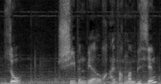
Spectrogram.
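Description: A man plays a video game and offers casual, jokey commentary, talking back to the characters on screen. His mid-range voice runs a little slow, with game music and other background noise behind him.

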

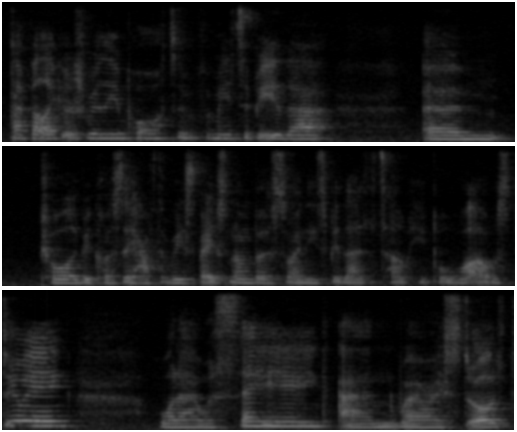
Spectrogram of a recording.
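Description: Young woman talking softly with gravelly creak. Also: medium pitch. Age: young adult. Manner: soft, often whispering, emotional. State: tearful. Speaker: vlogger. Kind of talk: tearful story-time vlog. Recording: echoey room with faint noise.

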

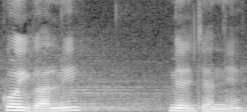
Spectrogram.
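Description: A woman's voice: lowish voice, fast, dark tone, long reverb tail, close to an everyday voice. A middle-aged woman with a Punjabi accent acting a soothing, motherly mother on a phone call.

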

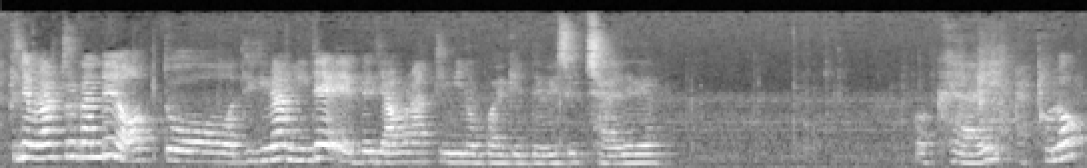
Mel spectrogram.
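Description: In a fairly high, darkish voice at normal pace, a woman offers casual let's play commentary while reasoning out loud. She's hesitant and often corrects herself. The audio sounds roomy and distant, with slight noise.

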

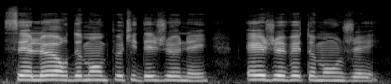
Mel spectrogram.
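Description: A woman doing a grumpy one-eyed monster, loud and growly, storybook read slow. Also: mid-range voice, steady tone, no echo, close to an everyday voice. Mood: gruff. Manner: gruff, roaring. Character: horrible one-eyed monster, hungry and gruff.

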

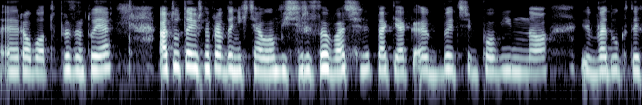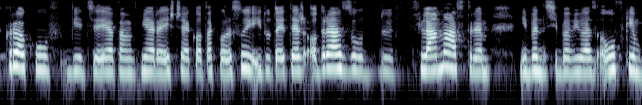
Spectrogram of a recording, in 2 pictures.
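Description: A woman giving a casual voice-over for a craft tutorial, explaining how she makes reading materials for a child she teaches, with many fillers and pauses. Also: on the high side, dry recording. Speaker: therapist making reading materials.

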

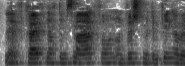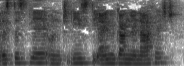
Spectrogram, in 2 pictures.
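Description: A woman's voice: mid-range voice, normal speed. Woman reading a novel aloud, echoey. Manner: emotive, expressive narration. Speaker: audiobook reader. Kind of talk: first-person novel reading. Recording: roomy echo.

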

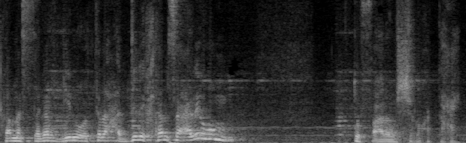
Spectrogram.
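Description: A man's voice: a little high, huge pitch swings, rapid-fire, dark tone. A man playing a young Egyptian brother who wriggles out of a bet, pleading and stammering in a comedy sketch. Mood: sheepish. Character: young adult brother dodging a lost bet.

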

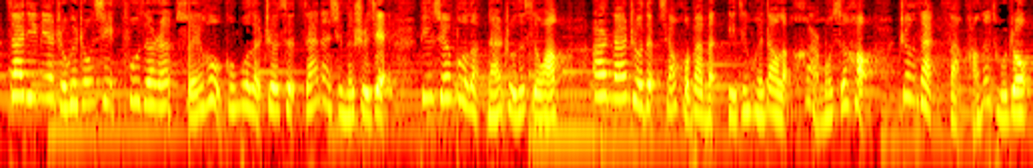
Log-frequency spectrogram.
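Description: A woman reading a scripted movie recap as narrator, talking fast in a continuous delivery. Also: sits high, expressive, faint music behind.

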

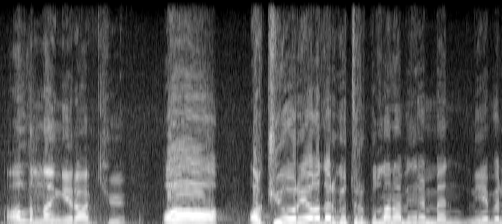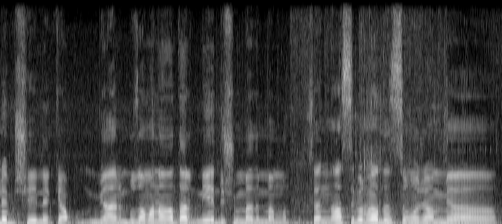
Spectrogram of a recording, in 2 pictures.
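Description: A young man commentating a horror game let's play, panicky and exasperated, pleading and yelling at the monster chasing him. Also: high voice, fast talker, few pauses. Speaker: gaming YouTuber.

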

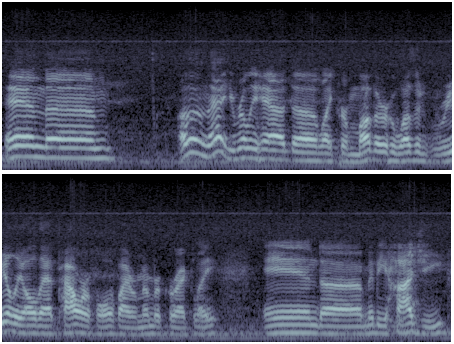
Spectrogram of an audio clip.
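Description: A man co-hosting a casual chat about old sitcoms, rambling and halting with fillers and restarts. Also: mid-range voice, fairly even intonation. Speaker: co-host. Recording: dull lo-fi 1990s cable recording with faint hiss.

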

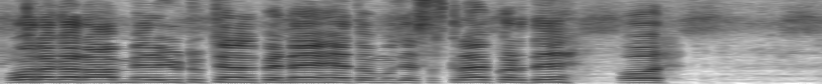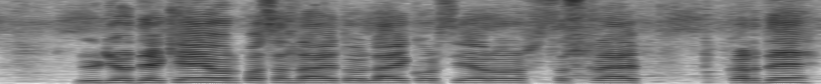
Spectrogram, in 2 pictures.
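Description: Holding his phone camera at arm's length on hill roads and in a car, a young vlogger from Uttarakhand, India, talks chattily to his viewers. His high voice is a bit bright, with little pitch movement, at normal speed, and there's slight background noise.

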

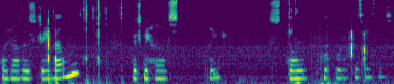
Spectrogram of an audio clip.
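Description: A woman with a high voice talks slowly and softly, often dropping to a whisper and pausing with ums as she shows off a game build. Her tone stays casual and unhurried. A faint noise sits behind her. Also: little pitch movement. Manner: soft-spoken, often whispering, hesitant with fillers. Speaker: video creator.

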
